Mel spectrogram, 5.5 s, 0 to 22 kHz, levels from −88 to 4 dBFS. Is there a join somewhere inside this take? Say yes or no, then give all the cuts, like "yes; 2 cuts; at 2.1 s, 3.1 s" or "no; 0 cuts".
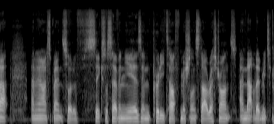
no; 0 cuts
